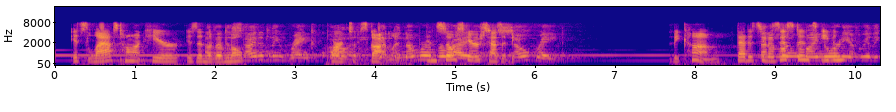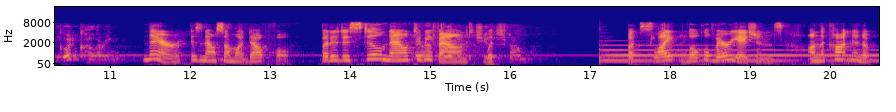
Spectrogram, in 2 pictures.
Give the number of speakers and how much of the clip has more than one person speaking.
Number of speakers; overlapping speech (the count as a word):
two, about 27%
